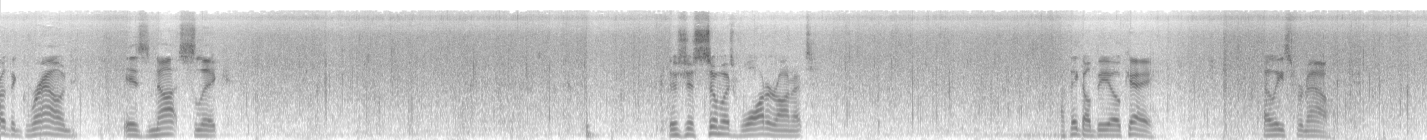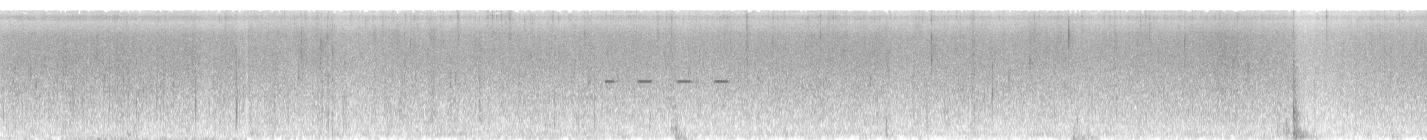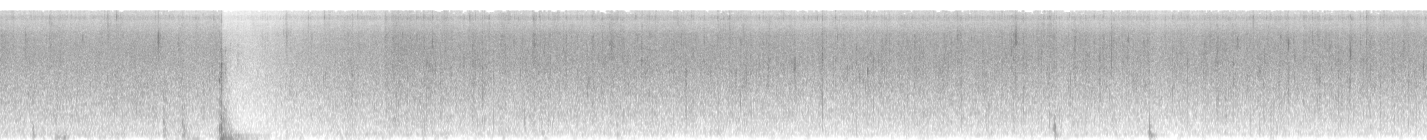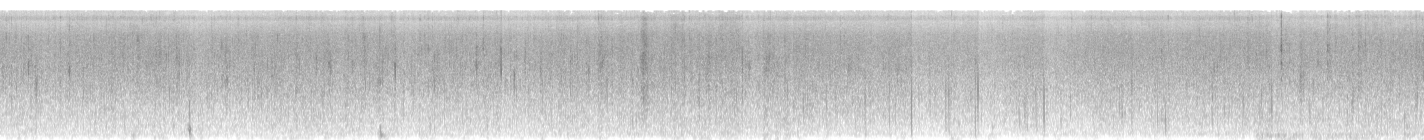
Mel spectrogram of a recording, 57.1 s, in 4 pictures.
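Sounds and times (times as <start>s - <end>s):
freezing rain falling: 0.0s - 57.0s
faint short beeps: 20.3s - 21.6s
loud thumps: 27.1s - 27.5s, 30.2s - 31.3s.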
